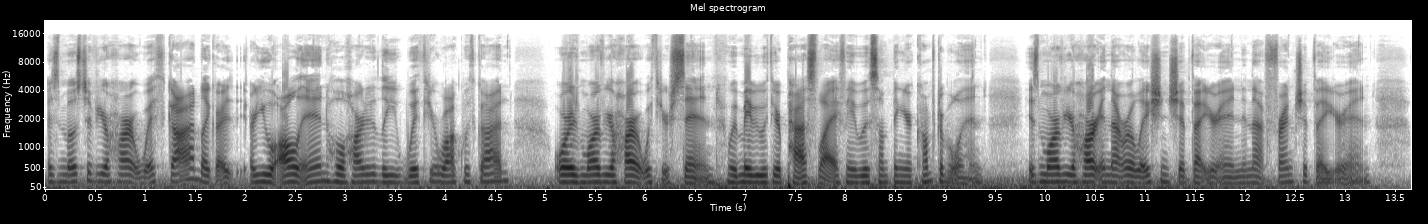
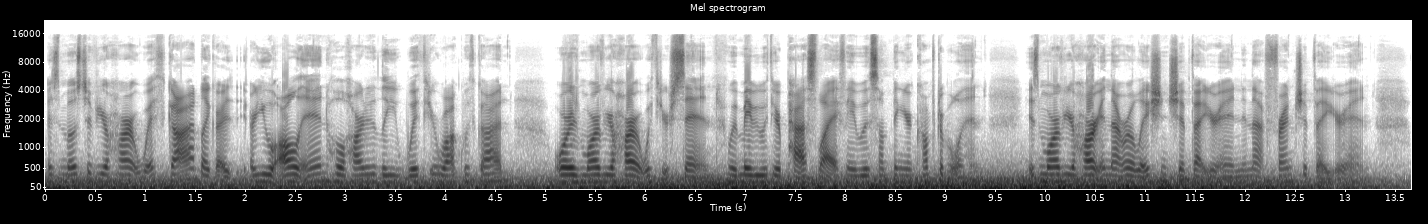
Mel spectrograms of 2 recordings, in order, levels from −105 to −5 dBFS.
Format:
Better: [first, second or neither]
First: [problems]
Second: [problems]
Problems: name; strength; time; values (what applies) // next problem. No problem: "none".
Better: first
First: low rumble; faint; throughout; 25 dB below the speech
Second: low rumble; loud; throughout; 9 dB below the speech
